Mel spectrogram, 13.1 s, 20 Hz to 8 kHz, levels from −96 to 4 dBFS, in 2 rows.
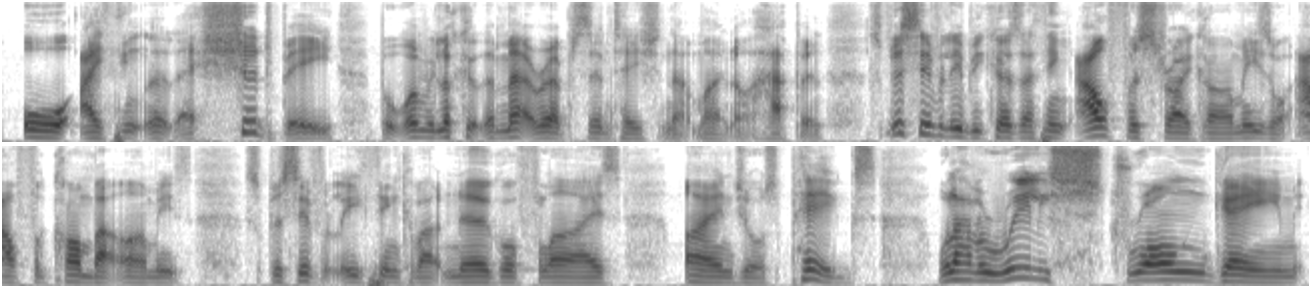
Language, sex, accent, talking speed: English, male, British, 200 wpm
